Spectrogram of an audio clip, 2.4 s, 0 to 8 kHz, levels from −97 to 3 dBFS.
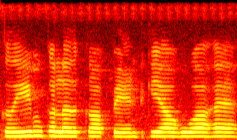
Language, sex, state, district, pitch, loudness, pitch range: Hindi, female, Punjab, Fazilka, 235 Hz, -13 LUFS, 235-240 Hz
